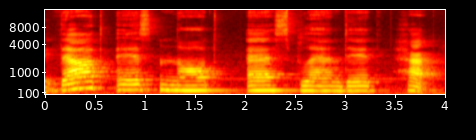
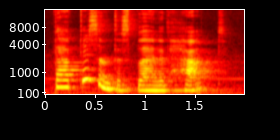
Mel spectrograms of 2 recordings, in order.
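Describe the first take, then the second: First: The words 'is not' are said in full. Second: The words 'is not' are contracted to isn't. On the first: The speaker sounds dull. The speaker calls it wrong. "you will be dull" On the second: The speaker sounds lively and active. The speaker calls it right. "you should be very active"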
